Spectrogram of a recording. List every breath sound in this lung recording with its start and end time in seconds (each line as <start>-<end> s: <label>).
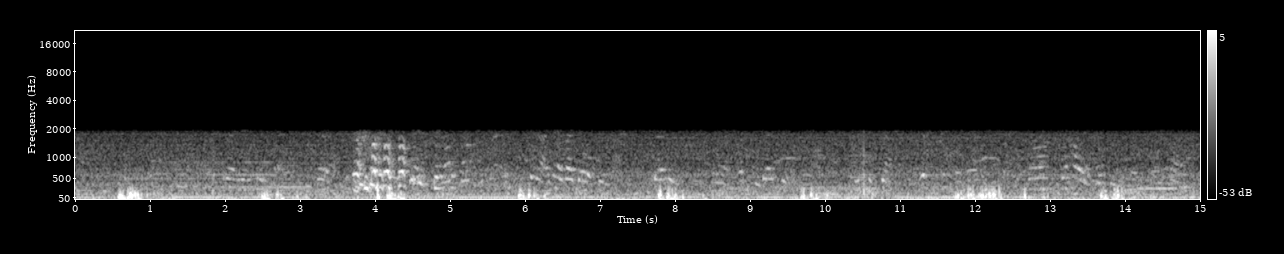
0.43-1.00 s: exhalation
0.43-1.00 s: crackles
2.39-2.96 s: exhalation
2.39-2.96 s: crackles
3.93-4.46 s: exhalation
3.93-4.46 s: crackles
5.85-6.38 s: exhalation
5.85-6.38 s: crackles
7.73-8.26 s: exhalation
7.73-8.26 s: crackles
9.67-10.20 s: exhalation
9.67-10.20 s: crackles
11.71-12.46 s: exhalation
11.71-12.46 s: crackles
13.66-14.14 s: exhalation
13.66-14.14 s: crackles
